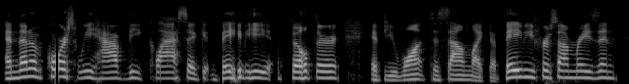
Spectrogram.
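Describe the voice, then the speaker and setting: A man's voice: very high-pitched, normal speed, pushed and bright, no room sound, voice pushed up. A man speaking through a baby voice-changer effect, amused and casual. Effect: baby voice filter.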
